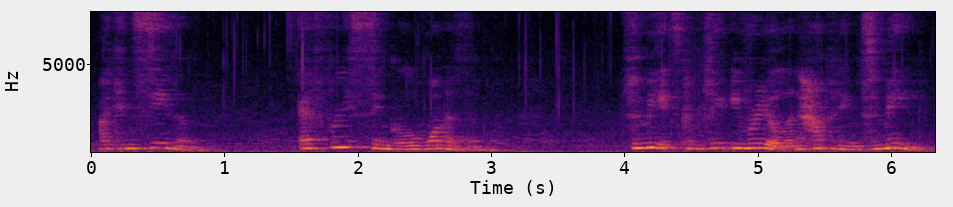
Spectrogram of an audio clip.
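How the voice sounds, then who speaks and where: A woman's voice: fairly high pitch, animated, moderate pace, mellow, reverberant, slight background noise, close to an everyday voice, poor audio. A woman playing an intent, uncanny investigator who senses disturbances in time, in an audio drama. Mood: entranced. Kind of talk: fan-made audio drama acting.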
